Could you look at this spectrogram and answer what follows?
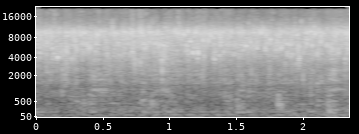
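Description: Chopped garlic and green chillies fry gently in a pan, producing an even, unbroken hiss of oil with faint stirring ticks throughout.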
